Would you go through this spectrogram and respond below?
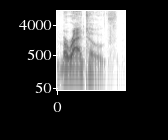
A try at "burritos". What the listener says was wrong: it's pronounced burritos, not bertos.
